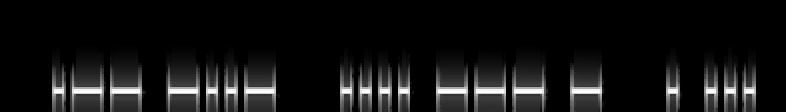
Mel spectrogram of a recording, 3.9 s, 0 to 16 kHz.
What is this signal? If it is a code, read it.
Morse code, heard as a keyed tone, about 25 wpm, 700 Hz. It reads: WX HOT ES
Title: Common QSO Phrases 25wpm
